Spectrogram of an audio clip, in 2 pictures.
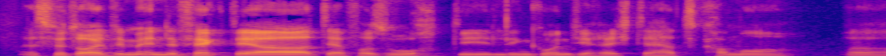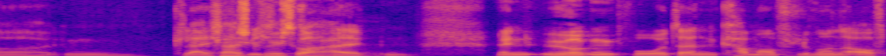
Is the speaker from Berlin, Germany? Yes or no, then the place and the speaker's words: no; Regensburg, Bavaria, Germany; Äh, ich komme aus Regensburg, bin Finanzberater äh, seit 17 Jahren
